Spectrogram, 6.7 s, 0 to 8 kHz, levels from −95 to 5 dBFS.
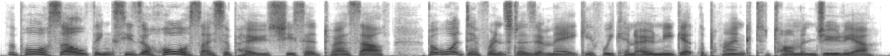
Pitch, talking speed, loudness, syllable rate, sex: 195 Hz, 270 wpm, -19 LUFS, 6.2 syllables/s, female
